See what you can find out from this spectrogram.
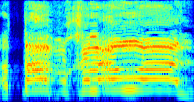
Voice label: location firstfloor generic, localized english battlechatter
